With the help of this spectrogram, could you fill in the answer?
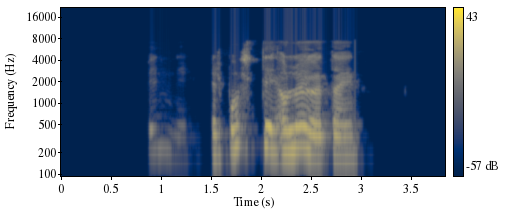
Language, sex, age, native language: Icelandic, female, 50-59, Icelandic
